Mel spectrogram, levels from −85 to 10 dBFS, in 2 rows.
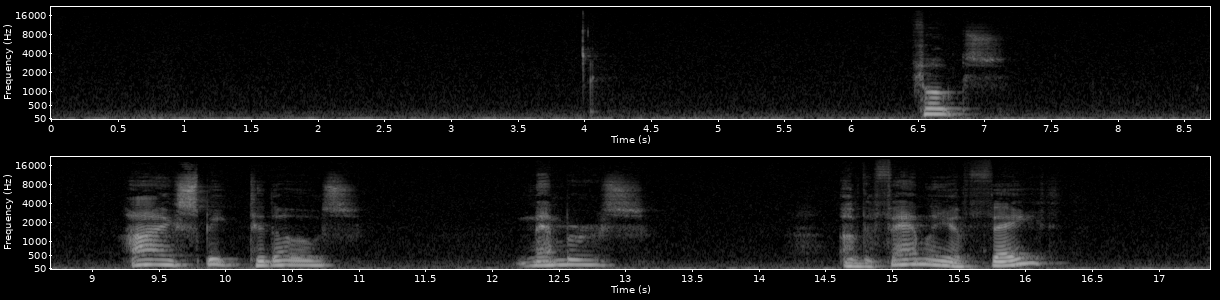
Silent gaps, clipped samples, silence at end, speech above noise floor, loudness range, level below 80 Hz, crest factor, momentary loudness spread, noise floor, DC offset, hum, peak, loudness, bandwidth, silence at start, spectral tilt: none; under 0.1%; 0.15 s; 28 dB; 22 LU; -56 dBFS; 22 dB; 20 LU; -57 dBFS; under 0.1%; none; -12 dBFS; -30 LUFS; over 20 kHz; 0.35 s; -5.5 dB/octave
